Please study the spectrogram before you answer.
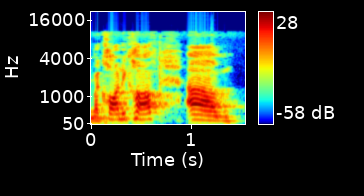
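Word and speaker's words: Markovnikov: Makarnikov, he's a Russian chemist, right?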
